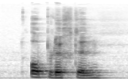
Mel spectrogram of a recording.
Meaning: to relieve, to reassure from worries
- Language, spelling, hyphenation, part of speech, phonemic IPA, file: Dutch, opluchten, op‧luch‧ten, verb, /ˈɔpˌlʏx.tə(n)/, Nl-opluchten.ogg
